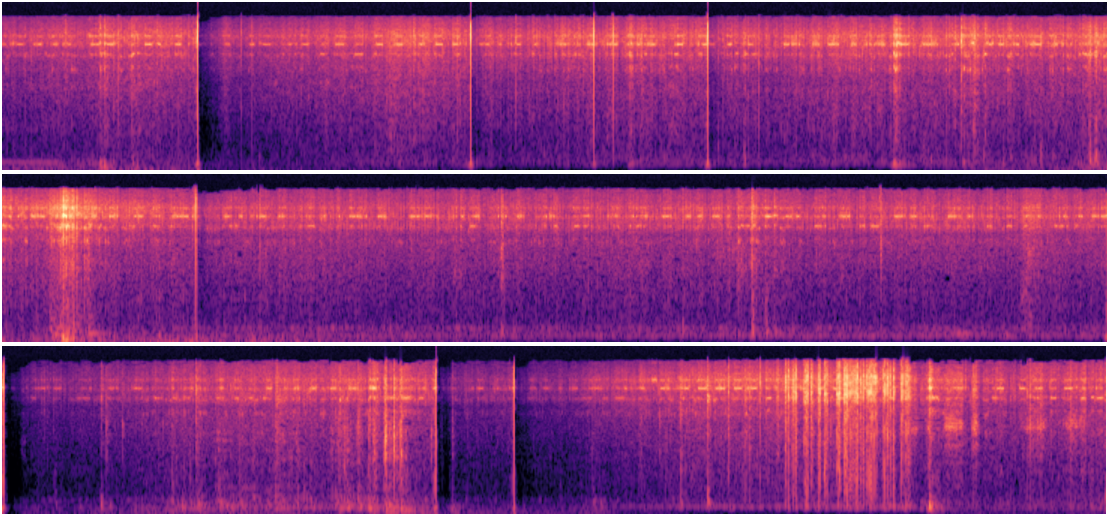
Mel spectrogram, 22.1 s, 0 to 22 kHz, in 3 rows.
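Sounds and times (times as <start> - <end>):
heavy thump: 6.6 - 11.1
knocks and clicks in aluminum boat: 15.0 - 18.9.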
